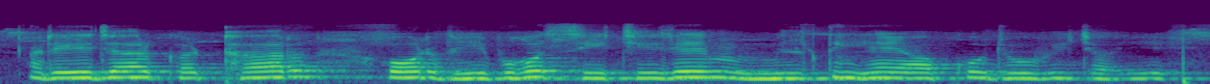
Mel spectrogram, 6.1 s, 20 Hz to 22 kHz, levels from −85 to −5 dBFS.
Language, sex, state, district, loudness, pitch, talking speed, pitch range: Hindi, male, Uttarakhand, Tehri Garhwal, -24 LUFS, 240 Hz, 130 wpm, 225-255 Hz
